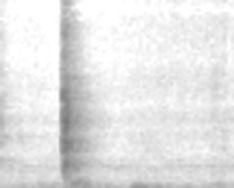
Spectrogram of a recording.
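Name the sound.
small door being opened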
